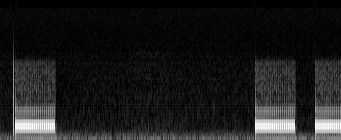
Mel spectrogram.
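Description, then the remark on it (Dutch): A telephone call to an SBS staff member: the line sounds its steady, mid-pitched electronic call tone, one beep, a long pause, then two more beeps close together, over a faint low hum. “Die heb ik gebeld, want die zat ook thuis gekluisterd aan de buis het gebeuren mee te maken.”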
